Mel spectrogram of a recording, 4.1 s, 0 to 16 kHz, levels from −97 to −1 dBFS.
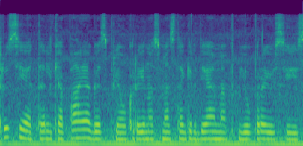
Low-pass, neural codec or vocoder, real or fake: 10.8 kHz; none; real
